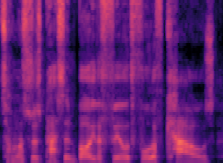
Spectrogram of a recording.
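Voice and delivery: usual speaking voice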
